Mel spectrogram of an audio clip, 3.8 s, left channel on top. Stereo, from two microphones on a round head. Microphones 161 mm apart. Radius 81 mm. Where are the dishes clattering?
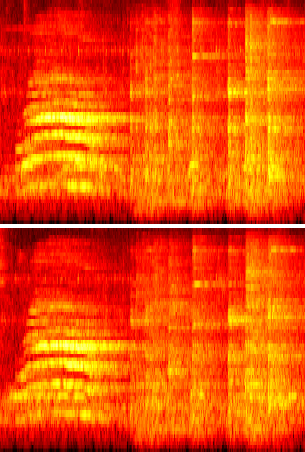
75° left (ahead or behind), 2 m.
